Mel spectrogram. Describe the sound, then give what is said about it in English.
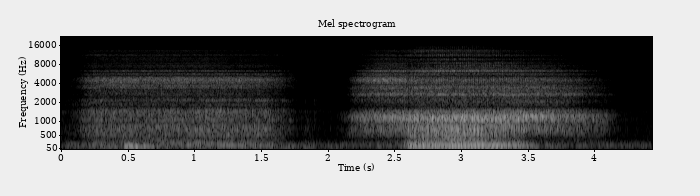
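A deep belly breath in two parts: a long, soft breathy inhale, a short pause, then a louder, longer exhale that swells and fades. “Let's take a nice, deep belly breath.”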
